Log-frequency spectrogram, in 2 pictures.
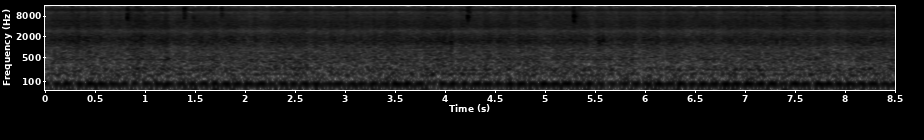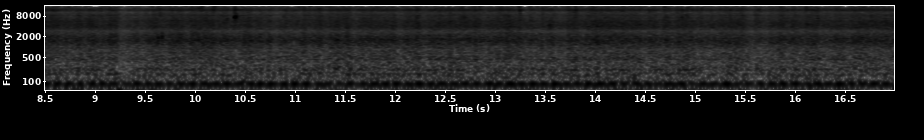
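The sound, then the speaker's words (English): Steady rain falls with ocean surf on a hotel room patio at a South Carolina beach, a constant, loud, even hiss that continues unchanged throughout, with no talk. “I am back again on the patio of the hotel room, and it's raining right now with the sound of the ocean.”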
